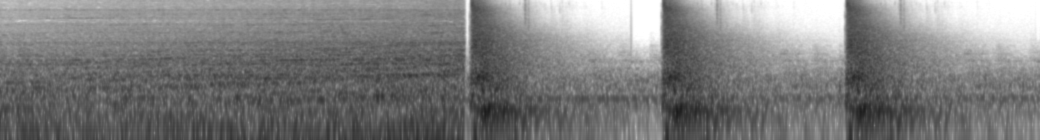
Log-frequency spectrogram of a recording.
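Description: Horror-trailer sound design: a rising noise swell that cuts off abruptly about halfway through, then three heavy booming hits about two seconds apart, each ringing out and fading.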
